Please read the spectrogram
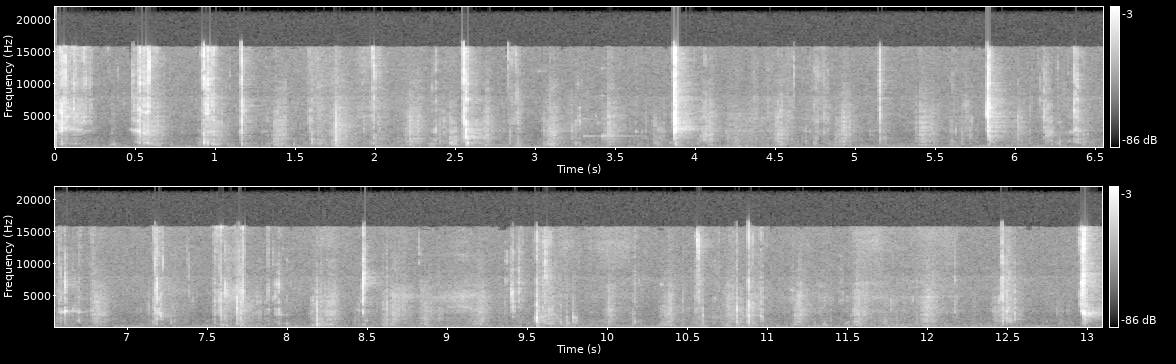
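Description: Close-up chewing of crunchy food: irregular crisp crunches and bites, several a second.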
